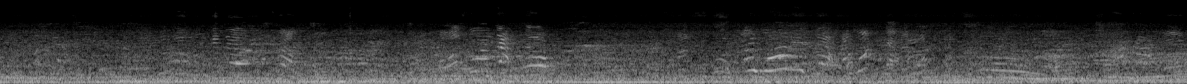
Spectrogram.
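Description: A crowd of visitors murmurs in a large echoing hall.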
